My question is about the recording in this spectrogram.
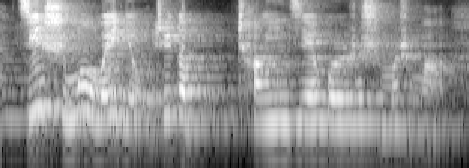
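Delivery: usual speaking voice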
